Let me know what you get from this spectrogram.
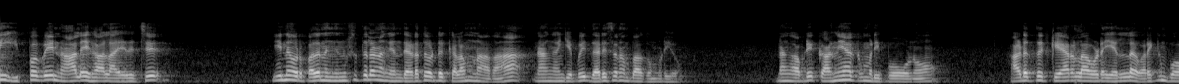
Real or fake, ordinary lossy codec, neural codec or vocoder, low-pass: fake; none; vocoder, 22.05 kHz, 80 mel bands, WaveNeXt; 7.2 kHz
